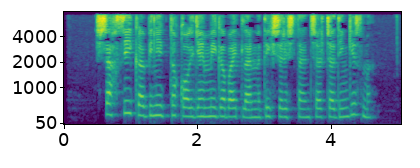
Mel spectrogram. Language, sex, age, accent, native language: Uzbek, female, 19-29, Xorazm, Uzbek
